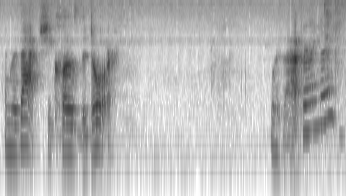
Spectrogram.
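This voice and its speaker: A woman with an American accent reading a story to young children, animated, with simple casual asides. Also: low-pitched, slow pace, vocal fry. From Texas, United States. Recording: echoey room.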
